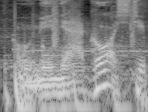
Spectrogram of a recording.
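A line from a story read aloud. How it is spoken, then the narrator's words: Growling. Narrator (Russian): прорычал он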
